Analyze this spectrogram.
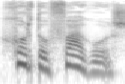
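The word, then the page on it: χορτοφάγος: Greek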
